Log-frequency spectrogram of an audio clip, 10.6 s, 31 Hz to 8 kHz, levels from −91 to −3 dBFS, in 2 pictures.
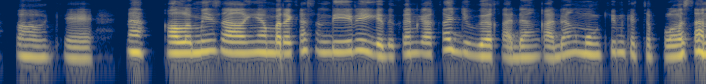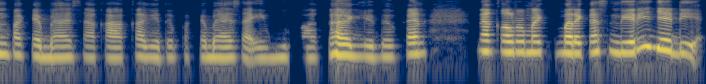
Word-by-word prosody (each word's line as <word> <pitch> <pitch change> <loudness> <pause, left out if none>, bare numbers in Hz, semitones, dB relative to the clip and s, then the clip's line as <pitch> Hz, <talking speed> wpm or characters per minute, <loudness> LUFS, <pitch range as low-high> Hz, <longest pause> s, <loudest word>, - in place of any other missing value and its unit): Oke 190 -3 -9 0.2
nah 260 -1 +2 0.2
kalau 245 0 +5
misalnya 255 -2 0
mereka 245 +2 0
sendiri 260 +1 -4
gitu 200 -2 -2
kan 235 0 -6
Kakak 235 +6 -3
juga 210 -4 -3
kadang-kadang 190 +4 -7
mungkin 230 +2 -6
keceplosan 205 +3 -3
pakai 215 -3 -3
bahasa 185 +1 -5
Kakak 180 +2 -5
gitu 180 +1 -13
pakai 185 0 -12
bahasa 180 0 -4
ibu 175 +1 -9
Kakak 180 +5 +4
gitu 190 0 -5
kan 235 +1 +5 0.4
nah 275 - +8
kalau 260 0 +6
mek 255 0 +3
mereka 240 +1 +7
sendiri 250 +3 +4
jadi 275 -5 +6
220 Hz, 165 wpm, -21 LUFS, 190-250 Hz, 0.4 s, nah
